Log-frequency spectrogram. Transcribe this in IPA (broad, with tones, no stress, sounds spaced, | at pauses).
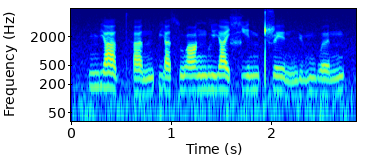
n̪ j ä˥˩ t̪ʰ a˧˥ n p j ä˧ s w ɑ˥ ŋ l j ä˥˩ ɕ i˥ n ʈ͡ʂ e˥˩ ɪ̯ n̪ y˧˥ m w ə˧˥ n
